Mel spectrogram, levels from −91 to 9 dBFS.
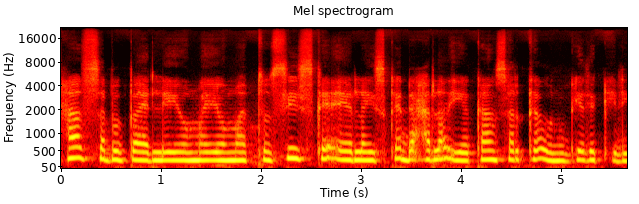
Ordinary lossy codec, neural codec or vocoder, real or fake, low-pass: none; codec, 44.1 kHz, 2.6 kbps, DAC; fake; none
